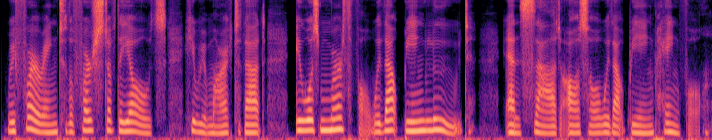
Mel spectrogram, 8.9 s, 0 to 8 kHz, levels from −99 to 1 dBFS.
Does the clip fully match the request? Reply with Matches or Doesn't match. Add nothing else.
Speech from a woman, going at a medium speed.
Matches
